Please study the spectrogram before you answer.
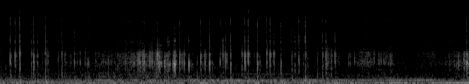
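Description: Long nails tap and scratch the embossed strap of a black synthetic rubber Puma slide sandal, a shoe-sized piece of solid molded material. Quick, dry ticks mix with soft, scratchy rasps in a steady, quiet patter. A constant low hum runs underneath throughout.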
